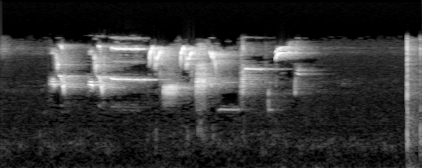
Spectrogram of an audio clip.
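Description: Song Sparrow song: a few emphatic opening notes, then a jumble of buzzes and trills trailing off, lasting under three seconds. A click follows at the end.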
